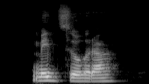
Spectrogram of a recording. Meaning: half an hour, half-hour
- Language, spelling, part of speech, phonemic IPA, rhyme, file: Italian, mezz'ora, noun, /medˈd͡z‿o.ra/, -ora, LL-Q652 (ita)-mezz'ora.wav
